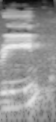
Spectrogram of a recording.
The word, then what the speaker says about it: reign: इसी तरह से REIGN रेन, रेन कहते हैं किसी की ममलिकत, बादशाहत को, तो इसमें जो है वो G साइलेंट है।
